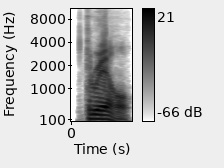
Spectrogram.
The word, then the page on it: thrill: American English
